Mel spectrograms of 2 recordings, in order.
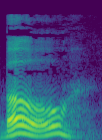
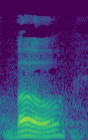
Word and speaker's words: bo: And then the verb bo, be long o aleph, bo.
